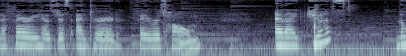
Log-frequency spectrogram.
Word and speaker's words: Feyre: our main character's name it is not fairy as i thought it was it's feyre it was very close so i'm on chapter 4 and a fairy has just entered feyre's home and i just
